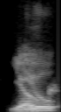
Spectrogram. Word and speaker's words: Youku: I mean, but so first, Jerry, you pronounce this Youku, right? Yeah. Youku.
